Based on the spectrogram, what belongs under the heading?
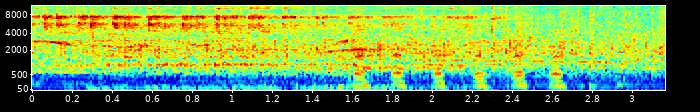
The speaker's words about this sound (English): This is a new twist on a very old song with my ex-husband actually singing, so I'd like to give a round of applause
